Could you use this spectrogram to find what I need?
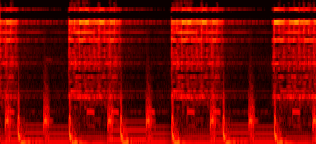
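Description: A telephone ringtone sounds for an incoming call to a baseball player being interviewed on a program. It plays as a repeating musical ring in short bursts and longer phrases, steady and fairly loud, with no talking.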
